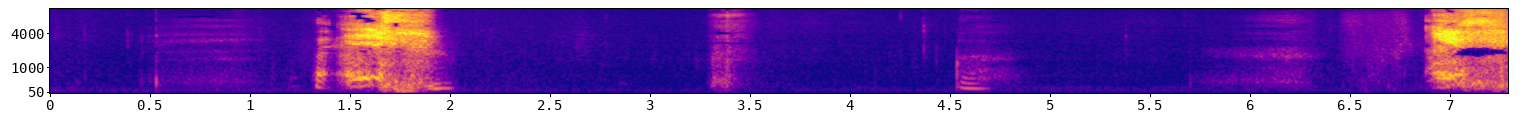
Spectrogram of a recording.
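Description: Two forceful sneezes with short breaths and sniffs between them, from someone with a cold.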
